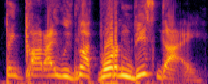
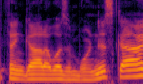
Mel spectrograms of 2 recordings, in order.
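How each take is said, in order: First: Put-on loud, high, hammy Russian accent; mock Russian troll. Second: Said in the usual way. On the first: Troll posting an insult about the streamer, loud mock Russian accent. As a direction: proclaim it in a thick, broken-English Russian accent. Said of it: "And Gregor go".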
